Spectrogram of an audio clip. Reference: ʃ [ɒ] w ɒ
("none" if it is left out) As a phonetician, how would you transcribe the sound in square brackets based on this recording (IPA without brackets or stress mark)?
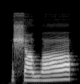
ɑ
